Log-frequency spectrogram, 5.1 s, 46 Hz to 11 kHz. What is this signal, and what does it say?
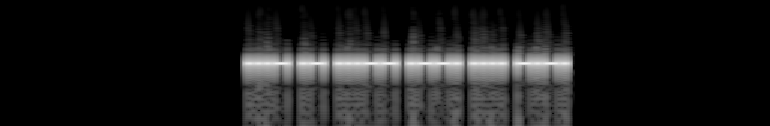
Morse code, heard as a keyed tone, about 40 wpm, 700 Hz. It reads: VA3PHC
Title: DXCC-100 Call Signs - 6 Characters - Repeated 3x - 40wpm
